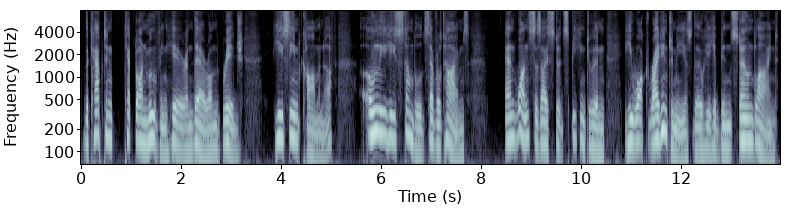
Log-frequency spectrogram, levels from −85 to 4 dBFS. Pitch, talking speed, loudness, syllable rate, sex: 125 Hz, 170 wpm, -21 LUFS, 4.9 syllables/s, male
